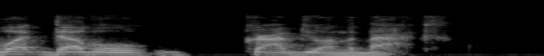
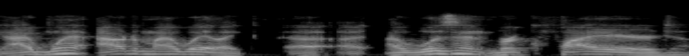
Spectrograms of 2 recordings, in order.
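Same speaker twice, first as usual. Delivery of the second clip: ordinary talk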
